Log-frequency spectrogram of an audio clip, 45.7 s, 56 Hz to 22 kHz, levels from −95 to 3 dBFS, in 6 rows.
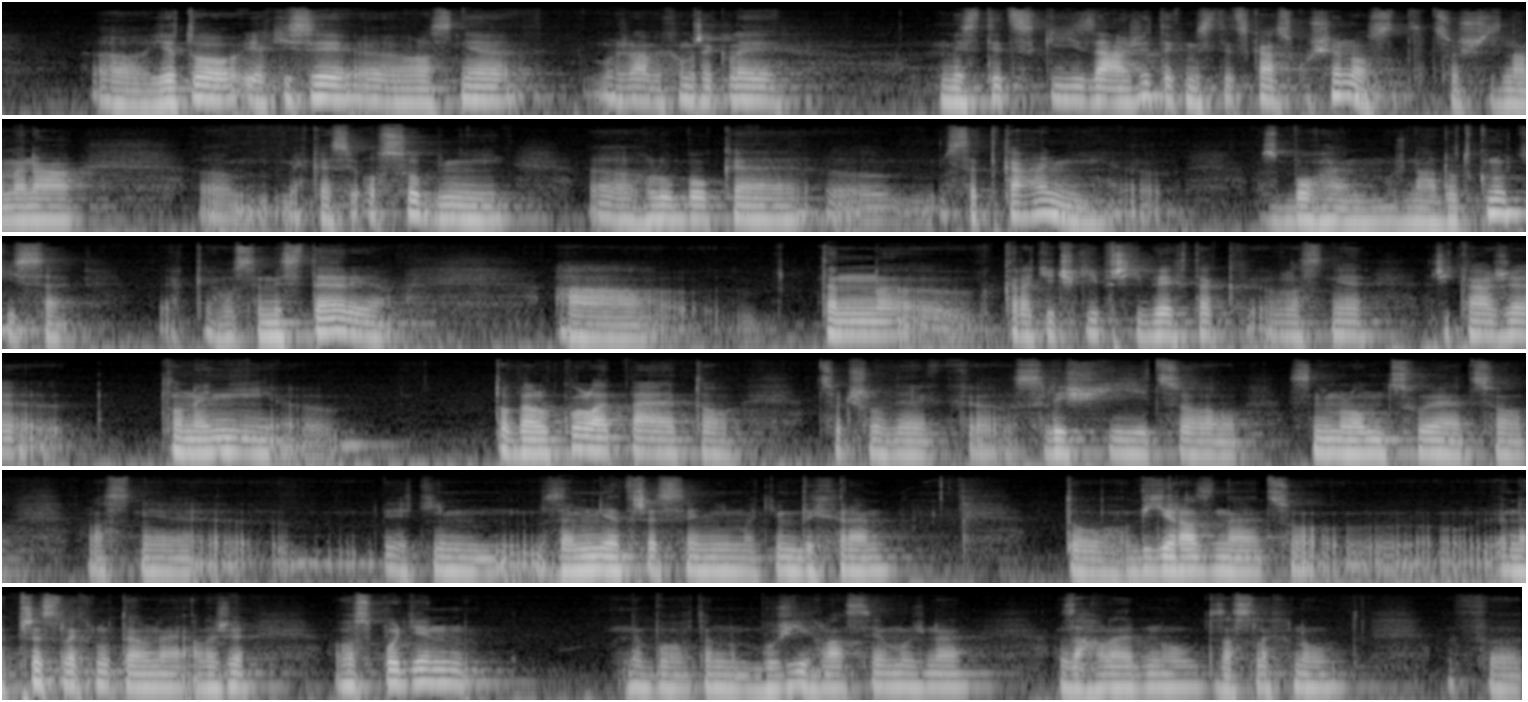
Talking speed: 90 wpm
